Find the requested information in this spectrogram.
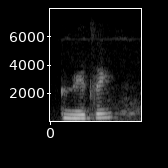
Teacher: so the double T kind of becomes that D sound. You can say knitting, too.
